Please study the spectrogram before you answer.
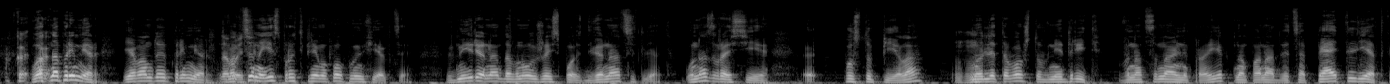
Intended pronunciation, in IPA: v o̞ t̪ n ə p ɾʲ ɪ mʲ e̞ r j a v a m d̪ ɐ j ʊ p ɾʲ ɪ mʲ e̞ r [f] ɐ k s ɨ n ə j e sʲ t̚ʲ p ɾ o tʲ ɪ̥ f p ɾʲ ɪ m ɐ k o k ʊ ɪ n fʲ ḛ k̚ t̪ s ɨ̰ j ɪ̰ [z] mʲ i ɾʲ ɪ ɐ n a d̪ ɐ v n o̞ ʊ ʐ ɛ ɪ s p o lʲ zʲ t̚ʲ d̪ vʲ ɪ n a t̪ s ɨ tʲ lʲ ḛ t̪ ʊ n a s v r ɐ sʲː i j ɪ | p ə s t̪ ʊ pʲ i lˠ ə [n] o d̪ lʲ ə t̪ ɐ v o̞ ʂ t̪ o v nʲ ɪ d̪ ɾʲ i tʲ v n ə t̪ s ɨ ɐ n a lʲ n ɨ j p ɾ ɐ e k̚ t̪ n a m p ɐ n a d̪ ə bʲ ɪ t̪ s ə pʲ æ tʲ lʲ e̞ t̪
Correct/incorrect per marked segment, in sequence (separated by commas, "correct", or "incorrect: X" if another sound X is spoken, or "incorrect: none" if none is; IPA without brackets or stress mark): incorrect: v, incorrect: v, correct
